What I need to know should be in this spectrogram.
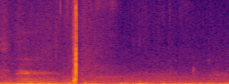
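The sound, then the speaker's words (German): A single sharp swish and crisp strike from an eight-iron golf swing on an uphill shot, swung softly. One brief, bright burst rises over a faint, quiet background. “Aber ich glaube, ich habe keine Lust, nochmal einen Schläger zu wechseln. Deshalb schlage ich einfach ein bisschen lockerer.”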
